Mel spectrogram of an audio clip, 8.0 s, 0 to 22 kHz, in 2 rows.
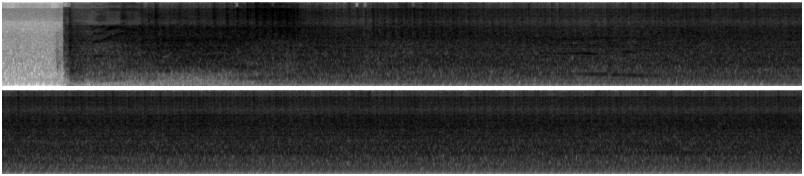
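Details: Briggs & Stratton engine on a Murray 24-inch riding mower that had water in the fuel and rust inside, after carburetor work and very hard starting: fires and settles into a smooth, steady run, running normally.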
